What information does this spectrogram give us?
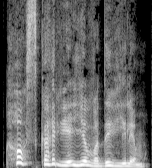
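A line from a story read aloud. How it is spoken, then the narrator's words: Clarifying. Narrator (Russian): уточнила Наташа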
